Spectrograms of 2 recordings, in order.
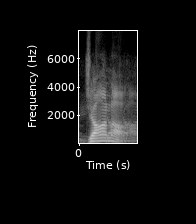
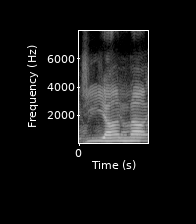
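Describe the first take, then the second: First: The name begins with a single 'jah' sound. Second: The name begins with a separate 'jee-ah' sound. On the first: The speaker calls it right. "ஜானா என்று அழைக்க வேண்டும்" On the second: The speaker calls it wrong. "ஜியானா என்று உச்சரிக்க கூடாது"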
